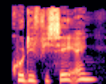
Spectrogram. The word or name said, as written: kodificering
